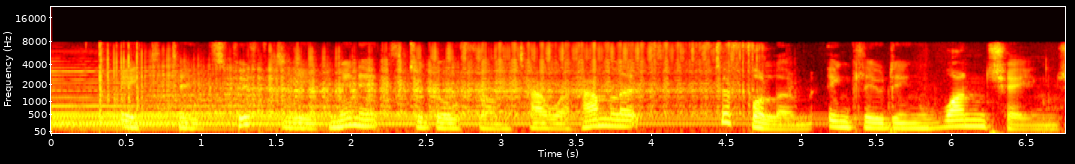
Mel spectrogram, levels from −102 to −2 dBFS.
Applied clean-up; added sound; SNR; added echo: none; Guitar + Coin (dropping); 5 dB; none.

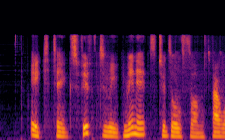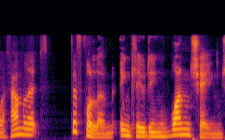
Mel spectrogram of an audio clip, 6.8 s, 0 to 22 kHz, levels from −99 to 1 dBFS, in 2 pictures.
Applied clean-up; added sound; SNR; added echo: neural mask model DeepFilterNet 3.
